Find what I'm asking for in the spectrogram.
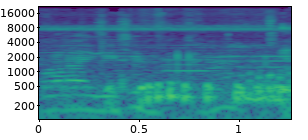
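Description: Andhra Kalshira pigeons coo in soft, throaty bursts close by, a few rounded calls in quick succession over faint background noise.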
